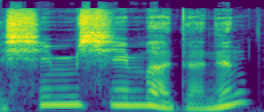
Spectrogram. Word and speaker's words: 심심하다: 그리고 참고로 우리 고유어의 심심하다는 달리 한자어인 심심하다는 첫 음절을 길게 발음합니다.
